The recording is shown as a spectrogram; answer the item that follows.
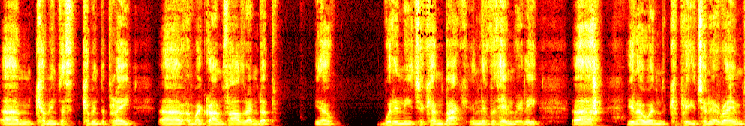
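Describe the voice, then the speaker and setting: A man with a Welsh accent, medium pitch, monotone, flat intonation, a fairly quick pace and long, frequent pauses. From Wales, Newport. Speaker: former rugby player, community worker. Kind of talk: podcast interview, personal story. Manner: halting, many repeated words.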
